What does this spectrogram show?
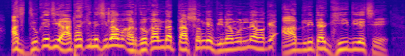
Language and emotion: Bengali, happy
